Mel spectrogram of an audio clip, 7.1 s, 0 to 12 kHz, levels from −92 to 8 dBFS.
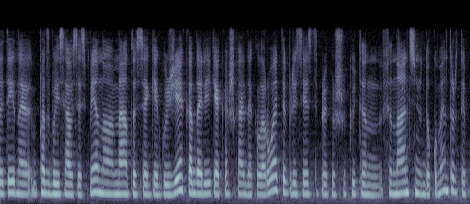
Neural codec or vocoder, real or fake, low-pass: none; real; 7.2 kHz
